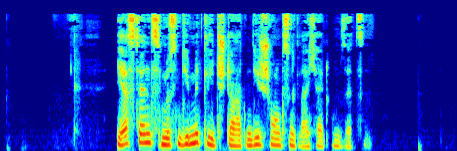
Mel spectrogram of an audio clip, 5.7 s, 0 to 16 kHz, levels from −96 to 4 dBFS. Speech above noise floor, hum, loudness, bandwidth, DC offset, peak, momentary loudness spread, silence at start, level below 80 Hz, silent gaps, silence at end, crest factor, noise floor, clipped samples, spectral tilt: 60 dB; none; -15 LUFS; 12 kHz; under 0.1%; 0 dBFS; 15 LU; 1.45 s; -54 dBFS; none; 1.2 s; 18 dB; -76 dBFS; under 0.1%; -4 dB/octave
